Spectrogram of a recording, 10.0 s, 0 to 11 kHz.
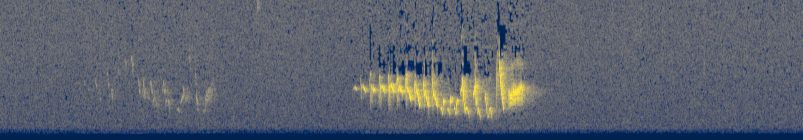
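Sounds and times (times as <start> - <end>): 
Common chaffinch Fringilla coelebs song: 1.0 - 2.8, 4.4 - 6.8.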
